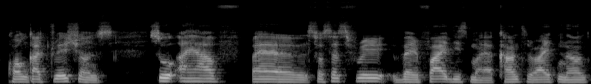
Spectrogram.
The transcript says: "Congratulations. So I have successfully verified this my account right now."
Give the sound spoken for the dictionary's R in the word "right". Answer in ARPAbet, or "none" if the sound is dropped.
R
